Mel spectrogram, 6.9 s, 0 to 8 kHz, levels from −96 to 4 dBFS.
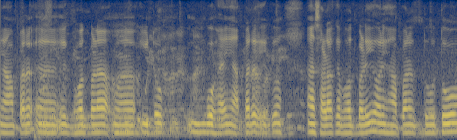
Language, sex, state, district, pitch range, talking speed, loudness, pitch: Hindi, female, Punjab, Fazilka, 165-180 Hz, 200 wpm, -18 LUFS, 170 Hz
